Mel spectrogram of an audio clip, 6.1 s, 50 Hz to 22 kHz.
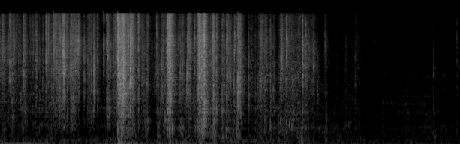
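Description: A 2019 Panini Chronicles football card pack's plastic foil wrapper is crinkled and torn open by hand. A quick run of crinkling and ripping sounds dies away after about four seconds.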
